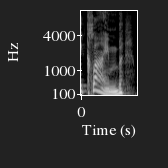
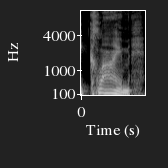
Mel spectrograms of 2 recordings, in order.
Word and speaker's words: climb: And climbers, I want to look at that word, because climb is a silent B. We don't say climb, we say climb.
